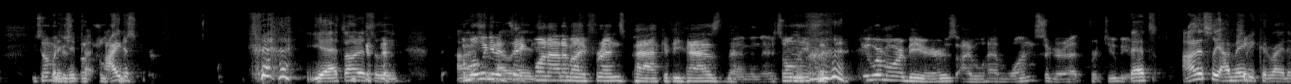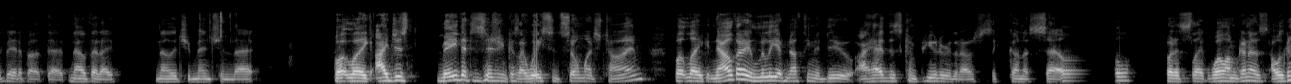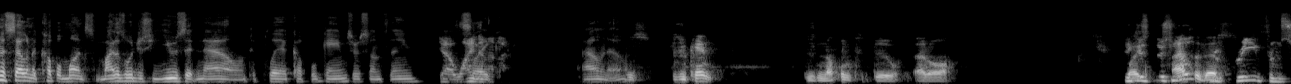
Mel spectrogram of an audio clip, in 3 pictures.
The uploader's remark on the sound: You Took It Too Far tries Zoom!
